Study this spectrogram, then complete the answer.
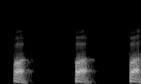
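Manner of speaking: English f in each ফ; lip-and-teeth ফ. Shown as a demonstration. Teacher repeating the new sound for class, English f as ফ. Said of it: "This is ফ sound".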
